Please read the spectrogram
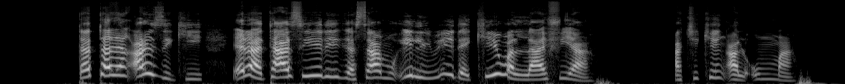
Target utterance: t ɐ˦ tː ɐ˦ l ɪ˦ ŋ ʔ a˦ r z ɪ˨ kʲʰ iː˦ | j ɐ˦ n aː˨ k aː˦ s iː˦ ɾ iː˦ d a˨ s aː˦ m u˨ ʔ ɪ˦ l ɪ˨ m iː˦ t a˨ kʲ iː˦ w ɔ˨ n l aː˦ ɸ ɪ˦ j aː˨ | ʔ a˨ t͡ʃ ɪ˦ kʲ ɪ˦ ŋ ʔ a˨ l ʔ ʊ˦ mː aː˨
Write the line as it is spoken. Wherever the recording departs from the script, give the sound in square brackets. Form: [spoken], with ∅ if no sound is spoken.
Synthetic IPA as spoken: t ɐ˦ tː ɐ˦ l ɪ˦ ŋ ʔ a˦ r z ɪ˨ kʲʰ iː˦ | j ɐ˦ n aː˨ [t] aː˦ s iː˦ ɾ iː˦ [ɡ] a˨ s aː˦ m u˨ ʔ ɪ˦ l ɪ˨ m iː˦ [d] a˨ kʲ iː˦ w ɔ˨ n l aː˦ ɸ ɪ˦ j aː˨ | ʔ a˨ t͡ʃ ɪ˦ kʲ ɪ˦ ŋ ʔ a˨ l ʔ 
